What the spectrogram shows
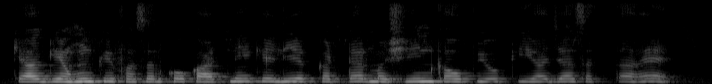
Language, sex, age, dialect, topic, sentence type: Hindi, female, 25-30, Awadhi Bundeli, agriculture, question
